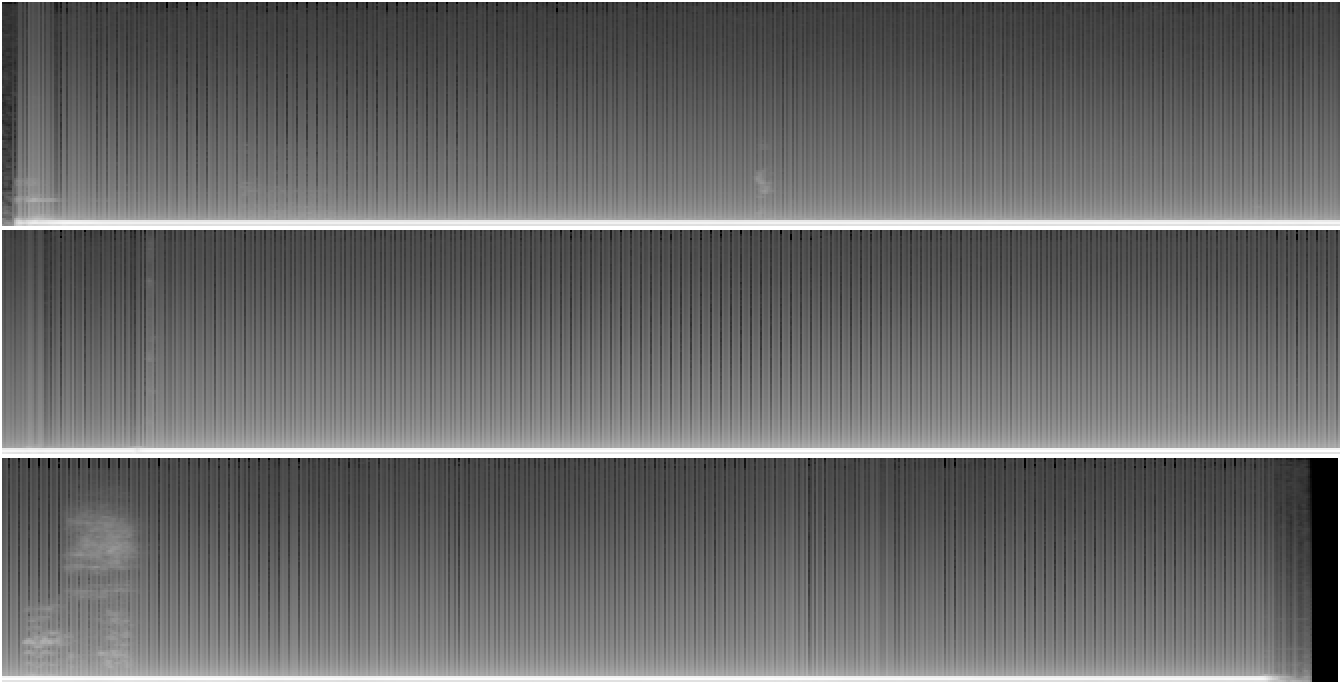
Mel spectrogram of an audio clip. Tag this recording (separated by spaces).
foley messager vibrator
